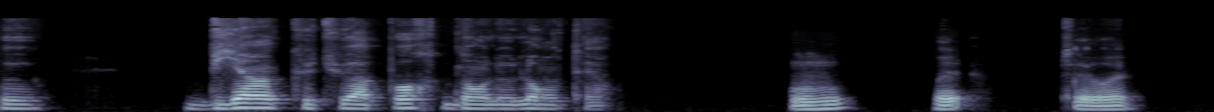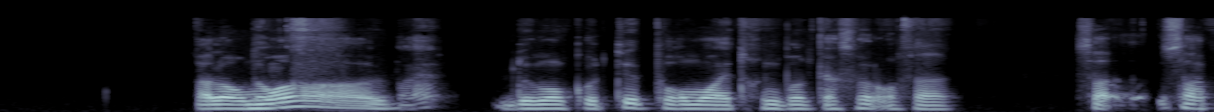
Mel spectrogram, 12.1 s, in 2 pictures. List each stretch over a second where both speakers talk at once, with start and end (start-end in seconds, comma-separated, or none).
none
